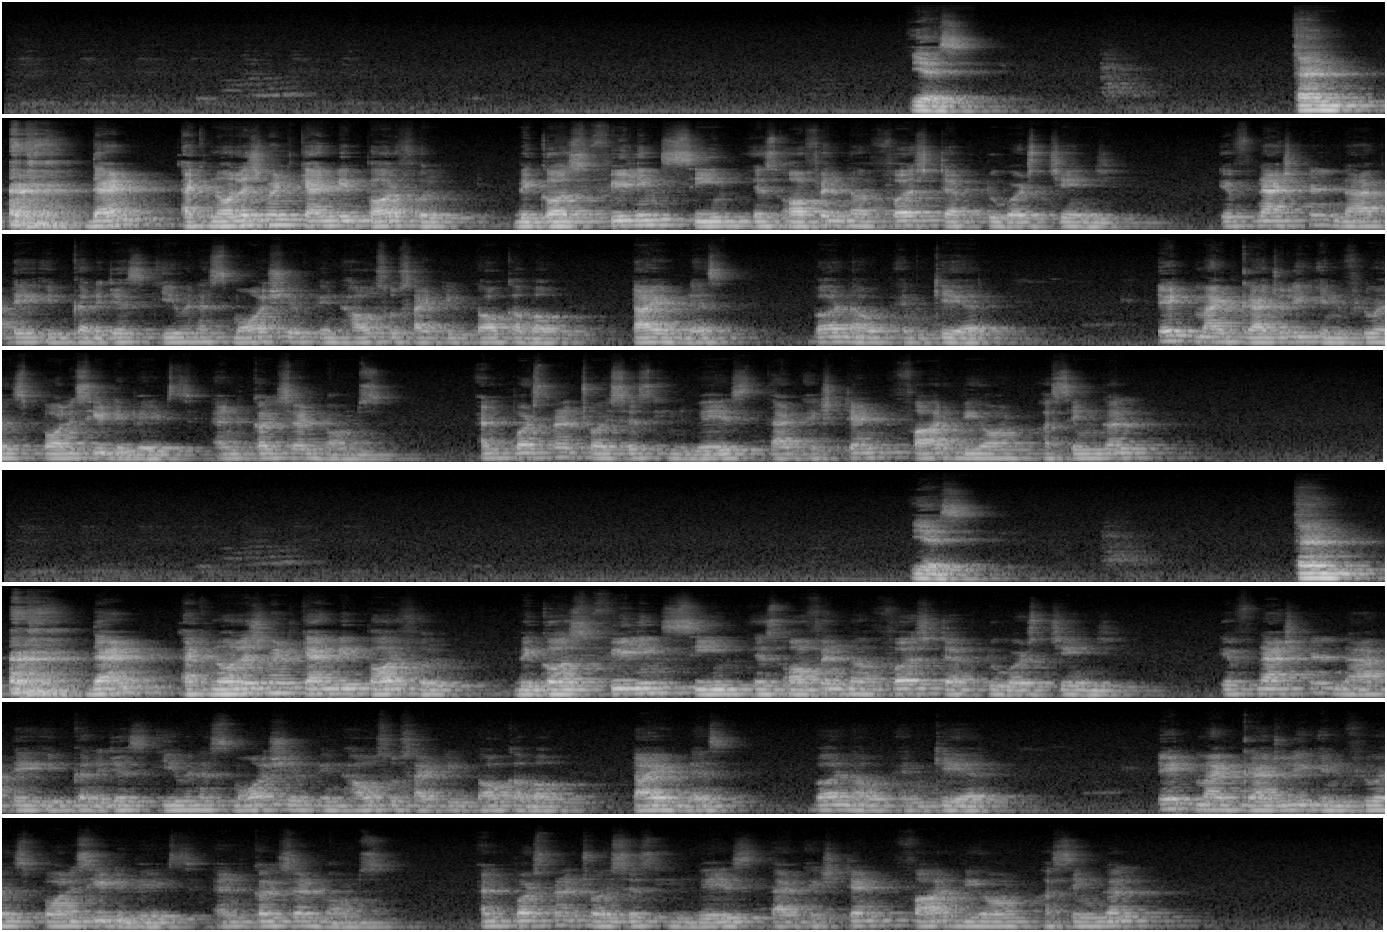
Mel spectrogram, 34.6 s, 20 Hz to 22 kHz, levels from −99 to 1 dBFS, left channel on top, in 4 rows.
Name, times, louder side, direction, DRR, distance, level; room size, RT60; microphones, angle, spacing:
voice 1, 5.7-6.0 6.9-7.0 8.1-8.4 8.7-11.4 11.8-15.6 16.3-20.8 21.2-21.8 22.3-23.4 24.5-28.3 28.9-33.1, left 1 dB, 45° left, 2 dB, 0.6 m, -30 dB
4.8 x 2.0 x 2.9 m, 0.76 s
head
